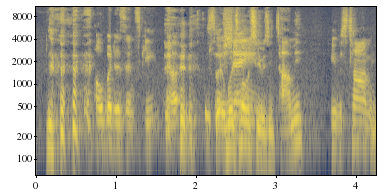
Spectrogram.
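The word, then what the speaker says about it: Obedzinski: youngest of US Shane oensi I butchered his name but OB inski which he was he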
